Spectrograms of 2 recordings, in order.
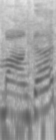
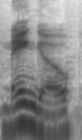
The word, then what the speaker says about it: manga: It's not mango. It's obvious you can't win. Never was too sure on how to pronounce manga.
